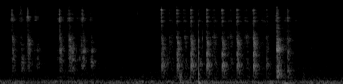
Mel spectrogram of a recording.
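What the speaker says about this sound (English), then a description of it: "You can hear me typing there." Typing on a computer keyboard: quick bursts of light clicking keystrokes in two runs separated by a short pause, close but quiet, with no talking.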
